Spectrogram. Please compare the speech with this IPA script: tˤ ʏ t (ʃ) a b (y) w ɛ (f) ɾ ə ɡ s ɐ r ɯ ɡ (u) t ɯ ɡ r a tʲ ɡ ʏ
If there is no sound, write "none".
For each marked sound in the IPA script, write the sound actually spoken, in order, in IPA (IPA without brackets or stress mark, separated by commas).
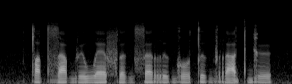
z, ʏ, f, o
